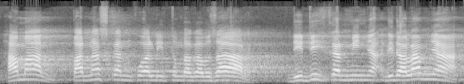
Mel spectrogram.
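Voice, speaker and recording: A man's voice: on the high side, steady tone, normal speed, pitched above the performer's own voice, close to an everyday voice. A man playing a cruel, arrogant tyrant king who barks orders in an echoey hall. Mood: cruel, commanding. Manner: commanding, shouting orders. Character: arrogant tyrant king Pharaoh, male, booming.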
